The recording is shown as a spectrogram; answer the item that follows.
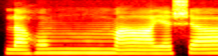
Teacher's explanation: ہم میم ساکن کے بعد میم آیا ہے ادغام شفوی اس لیے اس کو غنے کے ساتھ پڑھیں گے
